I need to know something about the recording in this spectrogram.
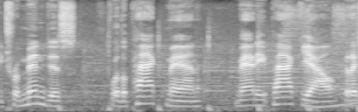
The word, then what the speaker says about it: Pacquiao: I'm certain the future's going to be tremendous for the Pac-Man, Manny Pacquiao.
